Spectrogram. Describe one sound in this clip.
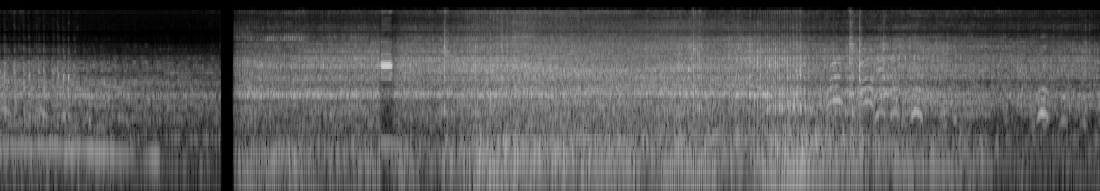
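An off-road vehicle's engine revs and roars as it climbs a dirt slope.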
